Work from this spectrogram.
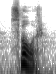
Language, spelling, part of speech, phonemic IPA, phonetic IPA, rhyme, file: Swedish, svår, adjective, /¹svoːr/, [¹s̪v̥oːr], -oːr, Sv-svår.ogg
- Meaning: difficult, hard (requiring significant effort (or luck or the like) to successfully deal with)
